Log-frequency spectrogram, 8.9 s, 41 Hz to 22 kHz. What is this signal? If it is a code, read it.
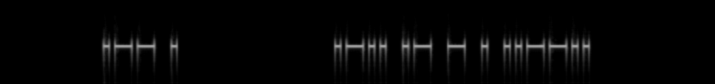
Morse code, heard as a keyed tone, about 17 wpm, 700 Hz. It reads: WE LATE?
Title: 4x Word-Spacing - Sentences from Top 300 Words - 17wpm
